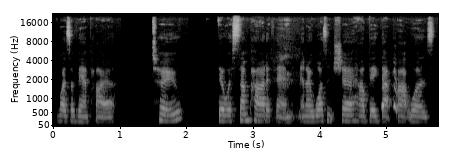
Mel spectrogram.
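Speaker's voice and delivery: put-on measured Australian accent, a little softened. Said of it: "So for Australian, I think what I'm going to do".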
